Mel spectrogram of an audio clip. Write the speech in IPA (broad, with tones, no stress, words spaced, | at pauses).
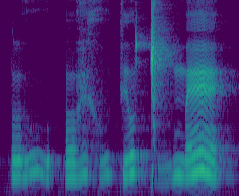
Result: lˠṳ˧˥˧ | lˠɛ̤˧˥˧xṳ˧˥˧kʲo˧˥˧ ǀʰṳ˩˧mɛ˧˥˧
